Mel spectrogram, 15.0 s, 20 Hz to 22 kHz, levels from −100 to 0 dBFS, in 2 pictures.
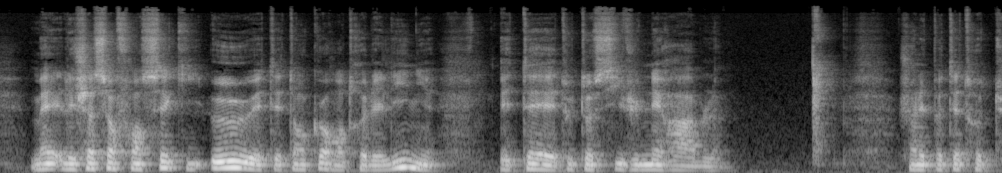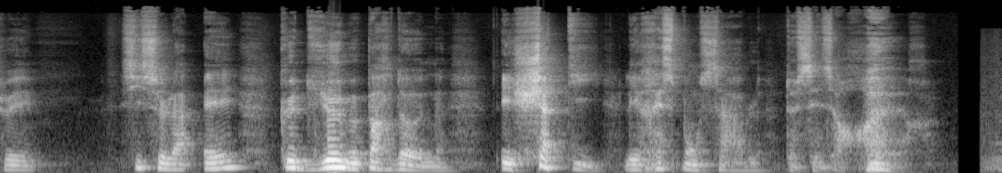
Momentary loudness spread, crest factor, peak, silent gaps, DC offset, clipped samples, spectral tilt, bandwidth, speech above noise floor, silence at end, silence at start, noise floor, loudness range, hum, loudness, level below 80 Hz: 21 LU; 20 dB; 0 dBFS; 14.72-14.86 s; under 0.1%; under 0.1%; -4.5 dB/octave; 19 kHz; 42 dB; 0 s; 0.25 s; -61 dBFS; 13 LU; none; -18 LUFS; -52 dBFS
